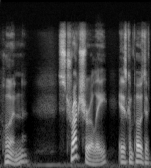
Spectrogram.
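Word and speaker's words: 婚: He points specifically to the Chinese character for marriage, which is pronounced hun.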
